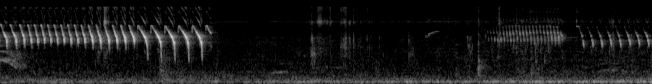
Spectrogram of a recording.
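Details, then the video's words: Domestic canary singing, a recording meant as a tutor and provoking song for young canaries: a fast run of rapid, evenly repeated high chirps for two seconds, a pause, then the quick trill resumes. "suara burung kenari"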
